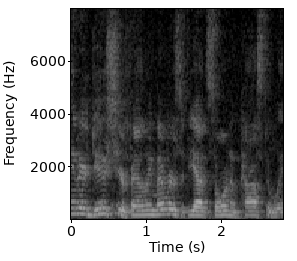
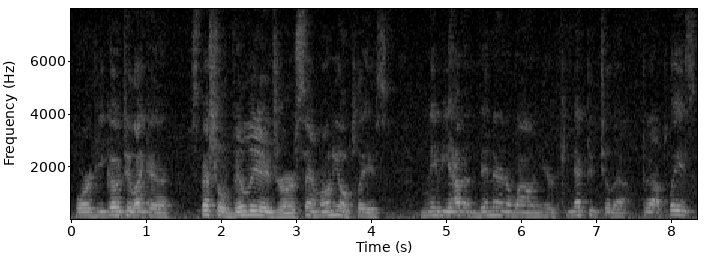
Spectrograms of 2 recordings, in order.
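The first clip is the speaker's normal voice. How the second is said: ordinary talk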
